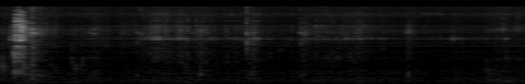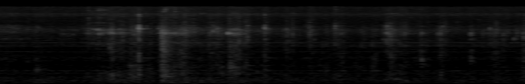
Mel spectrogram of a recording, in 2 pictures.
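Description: Faint kitchen handling sounds as limes are juiced by hand into a glass measuring cup: a few soft clicks and knocks, with a couple of sharper ticks about seven seconds in.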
